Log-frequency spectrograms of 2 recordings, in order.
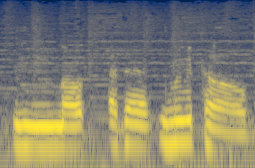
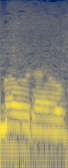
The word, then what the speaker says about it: Muto: Japanese pronounce it Muto, but in English it became Moto because that's just I easier love Four and more Kids.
